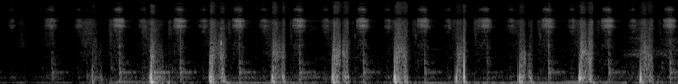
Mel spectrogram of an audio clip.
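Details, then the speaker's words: 1958 Oliver 550 diesel tractor, reassembly, hand-operated lift pump priming fuel through a glass bowl filter into the fuel filter with its vent plug removed: steady hand-worked clicking, one or two strokes a second; normal fuel lift pump priming. "we're going to pump it up into this filter until we get fuel coming out the top"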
